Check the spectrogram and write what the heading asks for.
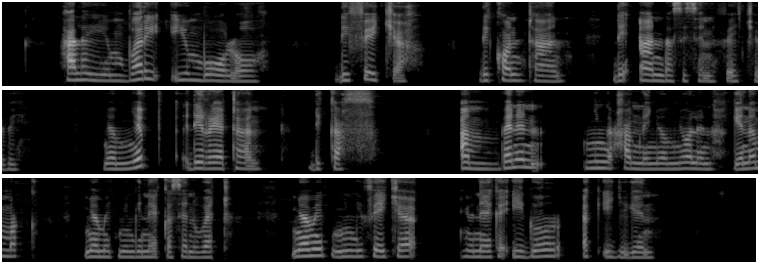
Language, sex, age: Wolof, female, 36-49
